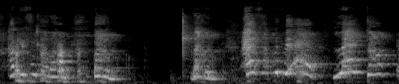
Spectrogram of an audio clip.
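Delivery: high excited retold cop orders; hammed-up police voice; mock police shout. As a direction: act out the cops yelling.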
